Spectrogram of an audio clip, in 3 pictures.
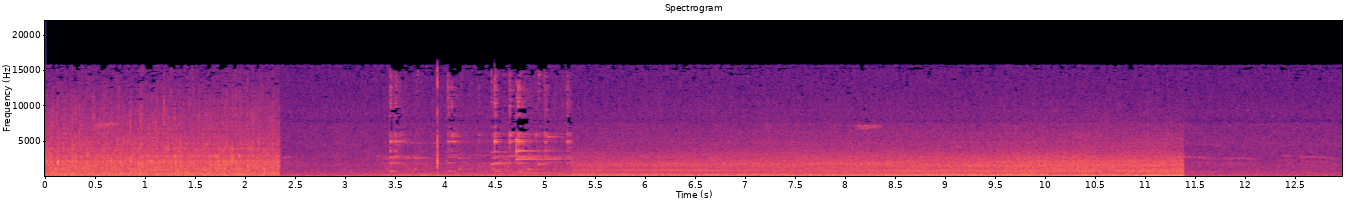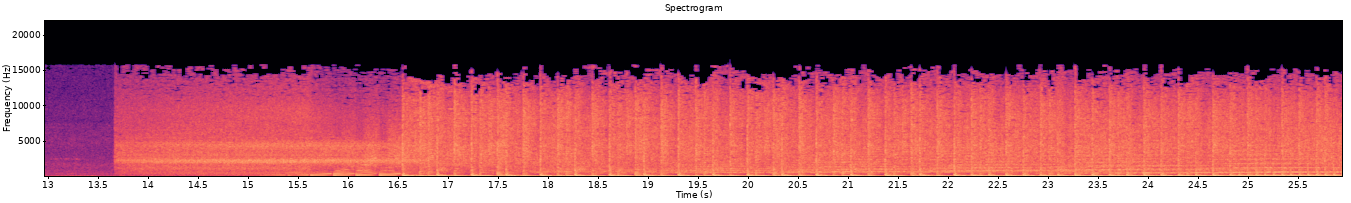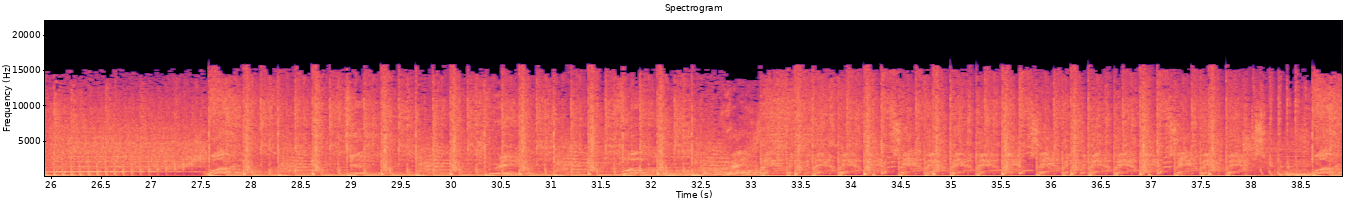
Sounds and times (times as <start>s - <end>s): Drum and bass: 15.2s - 38.9s.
